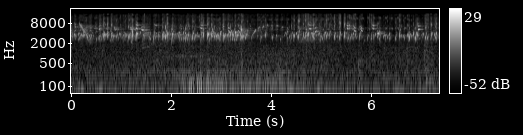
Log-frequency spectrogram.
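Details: European goldfinches in a group utter mating and readiness calls said to excite males into singing. A thick, continuous chatter of high, buzzy chirps and trills fills the recording.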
